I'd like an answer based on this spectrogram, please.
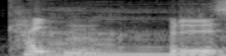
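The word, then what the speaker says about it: chitin: She calls him Chitten Cheeks, but I turned on the closed captioning to make sure it was this. The word is actually kiten, which is a chemical found in arthropod exoskeletons.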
